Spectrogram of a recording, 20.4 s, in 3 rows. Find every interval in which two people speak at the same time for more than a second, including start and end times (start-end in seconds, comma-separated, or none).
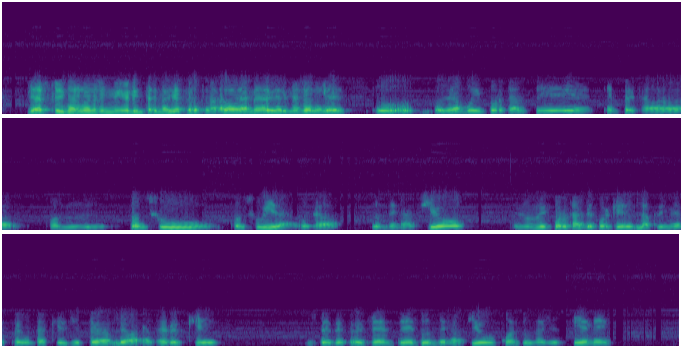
2.1-3.4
